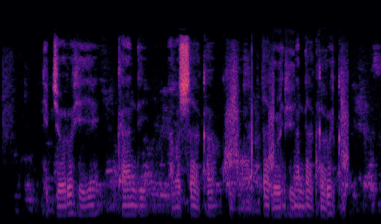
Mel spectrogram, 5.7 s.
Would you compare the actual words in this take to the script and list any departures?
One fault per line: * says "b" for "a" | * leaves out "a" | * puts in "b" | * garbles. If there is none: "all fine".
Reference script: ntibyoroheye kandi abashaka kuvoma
* garbles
